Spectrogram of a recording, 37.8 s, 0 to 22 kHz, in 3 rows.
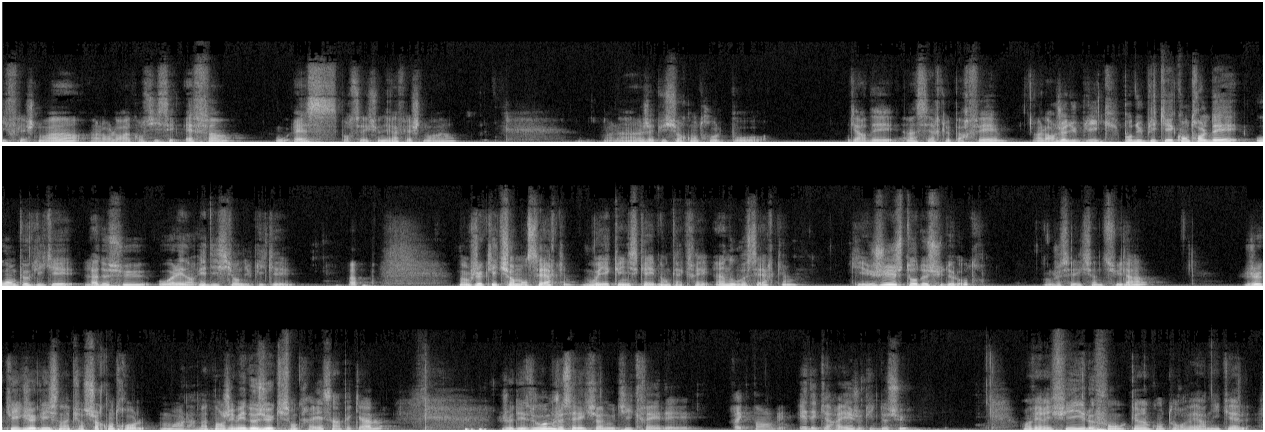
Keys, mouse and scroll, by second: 2.0 F1, 3.0 s, 5.0 click, 5.9-9.9 ctrl+drag, 14.5 click, 15.8 click, 20.1-21.8 drag, 25.2-27.4 drag, 27.8 KP_Subtract, 29.9 KP_Subtract, 33.8 click, 34.7-37.8 middle drag.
